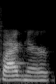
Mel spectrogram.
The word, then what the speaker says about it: Wagner: I like, it is pronounced Wagner, but I kind of wish it was like the composer Wagner.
